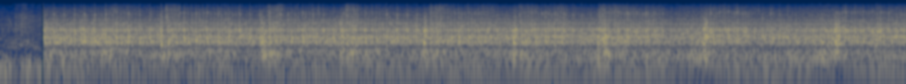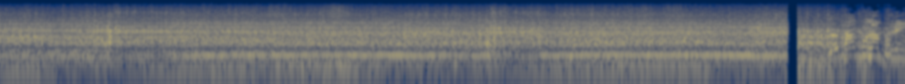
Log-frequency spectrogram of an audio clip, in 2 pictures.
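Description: Massey Ferguson tractor's diesel engine running hard under load as the tractor tries to drive out of deep mud, a steady loud noise with a faint held tone coming in about halfway through. Voices are mixed in, and the sound cuts out for an instant near the end.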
